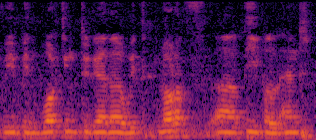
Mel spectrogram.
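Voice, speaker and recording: A man from Nepal with a Nepali accent, speaking personally to an audience in halting, deliberate phrases. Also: on the low side, completely flat delivery. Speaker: guest speaker, volunteer. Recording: echoey room, distant mic, clear noise.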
